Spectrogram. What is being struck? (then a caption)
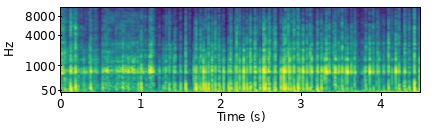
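Cardboard kitchen roll tube. Fingers rub and scratch an empty, hollow cardboard kitchen roll tube. The result is a rapid, uneven stream of dry, papery scratches and soft taps with a hollow midrange resonance and almost no ring after each stroke.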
